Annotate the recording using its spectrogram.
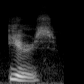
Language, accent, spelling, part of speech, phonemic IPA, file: English, US, ears, noun / verb, /ɪɹz/, En-us-ears.ogg
- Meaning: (noun) plural of ear; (verb) third-person singular simple present indicative of ear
